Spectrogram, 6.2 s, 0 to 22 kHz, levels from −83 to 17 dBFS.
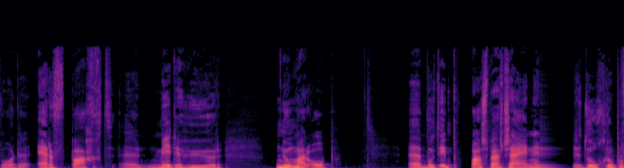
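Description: At 4.55 s the sound halts in a call audio freeze lasting until 4.74 s. The last sound carries on as a fading buzz for a moment, then about 90 ms of silence sets in before playback resumes exactly where it left off. Nothing is skipped, but about 164 ms of delay has been added, likely because packets were held up in transit and the jitter buffer drained. The fade into true silence is what separates it from the shorter stalls that follow.

Two short stalls from a late packet come next, at 5.02 to 5.06 s and 5.20 to 5.25 s. In each, the current sound is simply held a little too long, by about 20 ms and then about 35 ms, with a faint buzzy dip. The receiver stretched it while waiting for one overdue packet. Nothing goes silent.

A second call audio freeze runs from 5.41 to 5.75 s. This time the held sound is drawn out as a buzz for the whole 318 ms and never reaches silence before the audio picks up again with nothing missing, likely the result of another run of delayed packets emptying the jitter buffer. 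Its length is what marks it as a freeze rather than a stall: it is roughly nine to sixteen times longer than the late-packet stretches.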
